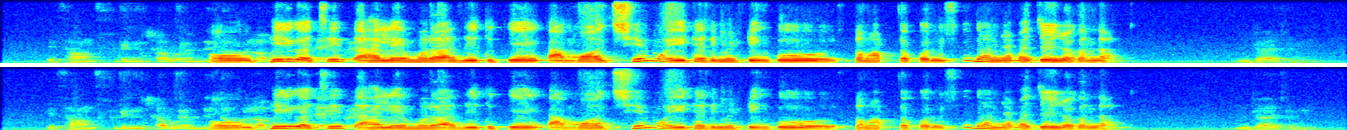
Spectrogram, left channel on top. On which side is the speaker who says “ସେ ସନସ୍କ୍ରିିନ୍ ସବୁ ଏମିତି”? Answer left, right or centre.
Right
